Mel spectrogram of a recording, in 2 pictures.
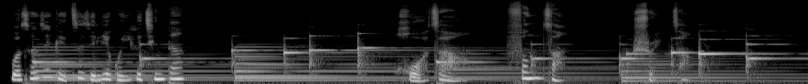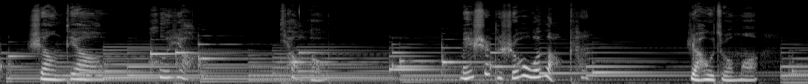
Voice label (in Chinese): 抒情类救赎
